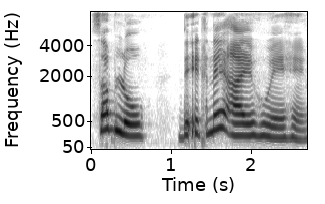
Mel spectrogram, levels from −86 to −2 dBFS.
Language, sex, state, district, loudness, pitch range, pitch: Hindi, female, Madhya Pradesh, Bhopal, -17 LUFS, 205-280 Hz, 225 Hz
